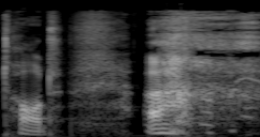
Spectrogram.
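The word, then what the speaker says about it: Toht: The sinister Gestapo agent, whose name is written Tont, but is apparently just pronounced Todd, which is I find quite funny.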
